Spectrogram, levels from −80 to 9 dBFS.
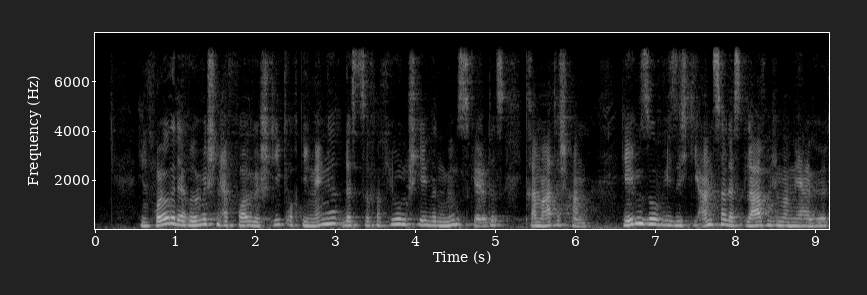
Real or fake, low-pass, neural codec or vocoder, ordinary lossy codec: fake; 7.2 kHz; codec, 16 kHz in and 24 kHz out, 1.1 kbps, FireRedTTS-2 codec; none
